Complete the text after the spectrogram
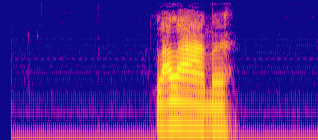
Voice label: "lalam", dialetto giulianova

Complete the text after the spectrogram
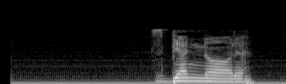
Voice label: "sbiannor", dialetto giulianova

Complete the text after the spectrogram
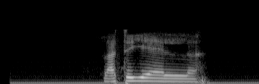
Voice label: "latjell", dialetto giulianova

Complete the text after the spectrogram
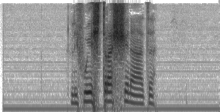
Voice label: "lifujstrascnat", dialetto giulianova

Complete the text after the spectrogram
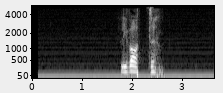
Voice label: livott, dialetto giulianova

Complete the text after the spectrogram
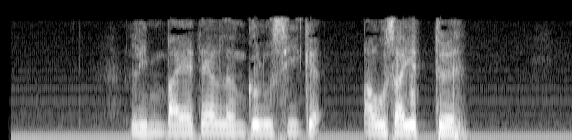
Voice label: "mbaiatellnglusich", dialetto giulianova

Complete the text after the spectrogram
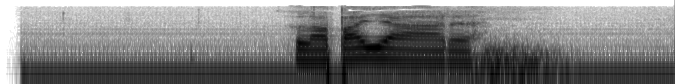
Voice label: "lapajar", dialetto giulianova

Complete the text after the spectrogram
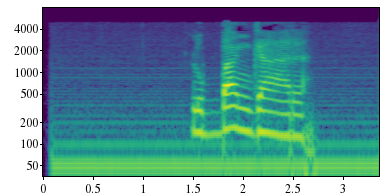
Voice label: "lubangar", dialetto giulianova

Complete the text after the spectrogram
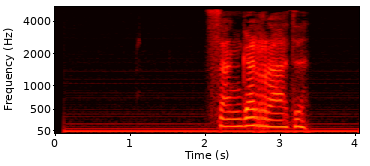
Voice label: "sangarrat", dialetto giulianova

